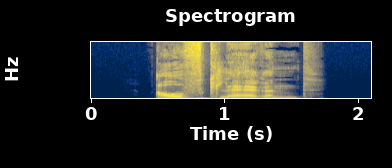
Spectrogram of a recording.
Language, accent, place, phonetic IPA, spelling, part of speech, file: German, Germany, Berlin, [ˈaʊ̯fˌklɛːʁənt], aufklärend, verb, De-aufklärend.ogg
- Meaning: present participle of aufklären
